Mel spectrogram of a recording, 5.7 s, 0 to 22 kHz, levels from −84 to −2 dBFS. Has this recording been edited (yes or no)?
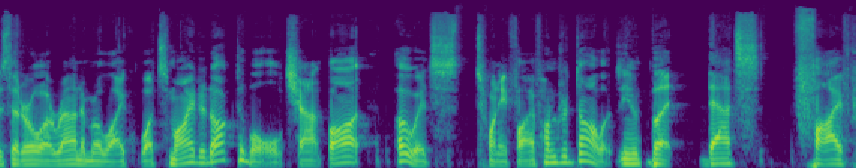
yes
